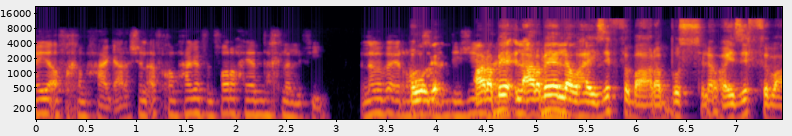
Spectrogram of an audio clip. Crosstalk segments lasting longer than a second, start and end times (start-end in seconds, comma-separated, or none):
3.8-5.4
